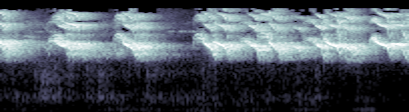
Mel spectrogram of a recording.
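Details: Loud, high chick chirps, each a quick falling whistle, come in a near-continuous series with one short dip halfway through.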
